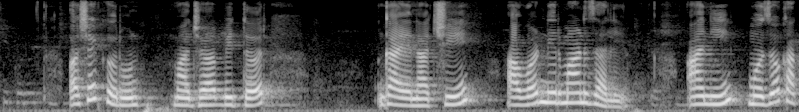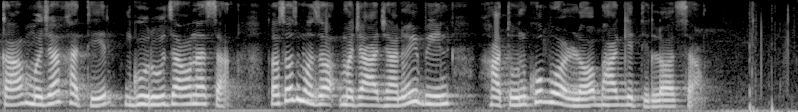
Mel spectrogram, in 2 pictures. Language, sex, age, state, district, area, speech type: Goan Konkani, female, 30-45, Goa, Sanguem, rural, spontaneous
